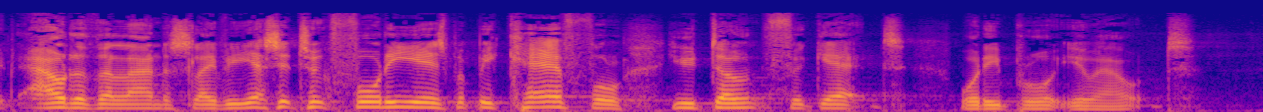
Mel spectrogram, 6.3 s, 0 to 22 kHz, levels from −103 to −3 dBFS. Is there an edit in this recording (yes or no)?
no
